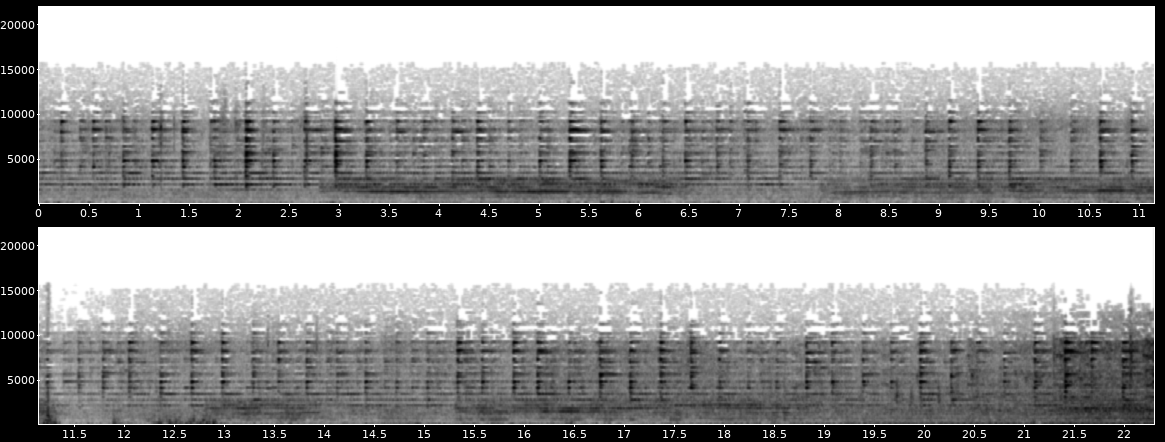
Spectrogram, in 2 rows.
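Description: Approaching Metra commuter train led by an EMD F40PH-3 diesel locomotive. Its engine grows steadily louder as it nears, and there are two sharp knocks about halfway through.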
